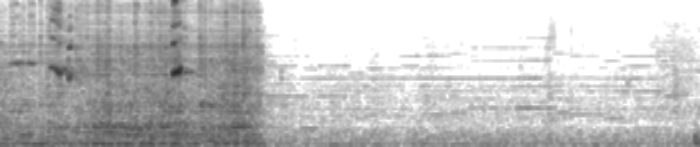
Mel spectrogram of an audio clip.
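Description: A grain mill grinds soft sorghum into flour, a close, steady mechanical whirr that runs for nearly two seconds with a brief squeak, then drops to a quiet low hum.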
